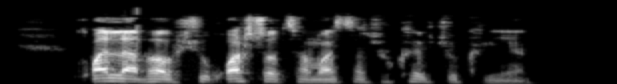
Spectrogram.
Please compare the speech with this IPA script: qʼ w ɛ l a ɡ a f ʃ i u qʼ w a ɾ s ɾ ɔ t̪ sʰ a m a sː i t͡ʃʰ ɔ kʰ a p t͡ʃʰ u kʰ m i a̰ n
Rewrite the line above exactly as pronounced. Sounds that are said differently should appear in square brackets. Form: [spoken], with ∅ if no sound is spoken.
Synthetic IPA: qʼ w ɛ l a [b] a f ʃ i u qʼ w a ɾ s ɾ ɔ t̪ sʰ a m a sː [a] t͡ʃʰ [u] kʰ [ɛ] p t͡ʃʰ u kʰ [n] i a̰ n

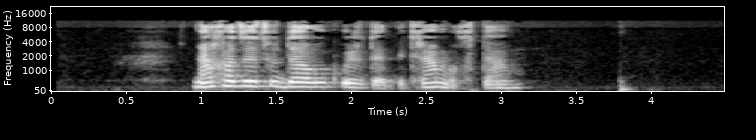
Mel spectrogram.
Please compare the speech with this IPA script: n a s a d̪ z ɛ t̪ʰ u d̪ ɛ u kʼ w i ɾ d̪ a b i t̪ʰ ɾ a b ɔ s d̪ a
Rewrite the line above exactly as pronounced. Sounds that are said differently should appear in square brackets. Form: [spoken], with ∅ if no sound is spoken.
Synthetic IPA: n a [χ] a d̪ z ɛ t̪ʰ u d̪ [a] u kʼ w i ɾ d̪ [ɛ] b i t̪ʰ ɾ a [m] ɔ [χ] d̪ a

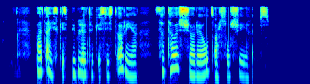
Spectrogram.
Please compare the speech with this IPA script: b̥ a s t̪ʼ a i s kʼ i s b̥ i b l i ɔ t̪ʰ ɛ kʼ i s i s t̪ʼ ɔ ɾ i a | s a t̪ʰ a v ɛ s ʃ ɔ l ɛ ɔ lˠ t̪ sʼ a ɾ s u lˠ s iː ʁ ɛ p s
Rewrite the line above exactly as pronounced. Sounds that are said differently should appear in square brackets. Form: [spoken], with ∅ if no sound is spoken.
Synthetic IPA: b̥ a [∅] t̪ʼ a i s kʼ i s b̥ i b l i ɔ t̪ʰ ɛ kʼ i s i s t̪ʼ ɔ ɾ i a | s a t̪ʰ a v ɛ s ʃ ɔ [ɾ] ɛ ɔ lˠ t̪ sʼ a ɾ s u lˠ [ʃ] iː ʁ ɛ p s

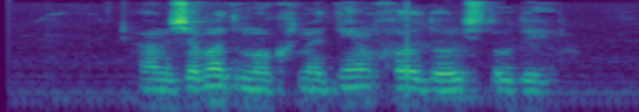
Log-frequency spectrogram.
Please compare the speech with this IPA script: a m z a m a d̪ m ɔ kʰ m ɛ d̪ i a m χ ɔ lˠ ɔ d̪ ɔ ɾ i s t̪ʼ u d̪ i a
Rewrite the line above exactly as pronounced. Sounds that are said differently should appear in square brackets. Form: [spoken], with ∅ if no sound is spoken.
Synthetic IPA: a m [ʒ] a m a d̪ m ɔ kʰ m ɛ d̪ i a m χ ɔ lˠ ɔ d̪ ɔ ɾ i s t̪ʼ u d̪ i a

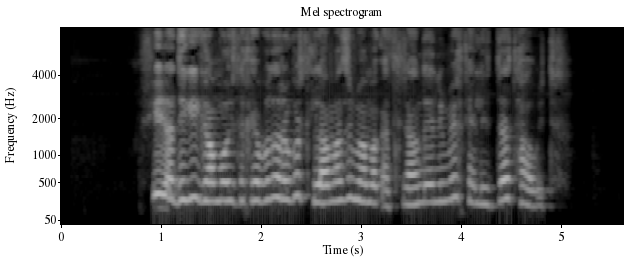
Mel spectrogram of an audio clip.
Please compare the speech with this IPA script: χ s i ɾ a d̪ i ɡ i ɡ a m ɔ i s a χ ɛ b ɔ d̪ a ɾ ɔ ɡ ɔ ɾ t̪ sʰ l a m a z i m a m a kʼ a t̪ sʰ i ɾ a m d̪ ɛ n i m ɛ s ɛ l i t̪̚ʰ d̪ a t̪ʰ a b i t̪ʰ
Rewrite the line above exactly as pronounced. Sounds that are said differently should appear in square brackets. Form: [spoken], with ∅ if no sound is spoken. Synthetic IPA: χ [ʃ] i ɾ a d̪ i ɡ i ɡ a m ɔ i s a χ ɛ b ɔ d̪ a ɾ ɔ ɡ ɔ ɾ t̪ sʰ l a m a z i m a m a kʼ a t̪ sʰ i ɾ a m d̪ ɛ n i m ɛ [χ] ɛ l i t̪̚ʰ d̪ a t̪ʰ a [v] i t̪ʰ

